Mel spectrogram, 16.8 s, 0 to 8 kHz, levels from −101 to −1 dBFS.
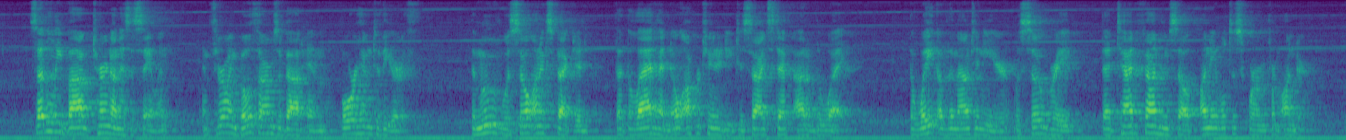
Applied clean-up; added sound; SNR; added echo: none; Engine; 14 dB; reverberation time 1.1 s.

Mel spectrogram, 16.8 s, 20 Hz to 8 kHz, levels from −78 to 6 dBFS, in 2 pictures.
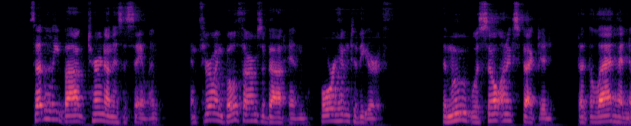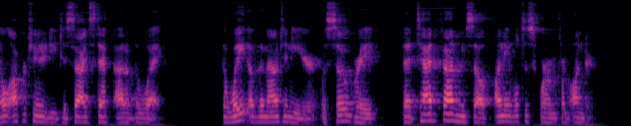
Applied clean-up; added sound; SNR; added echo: neural mask model DeepFilterNet 3.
